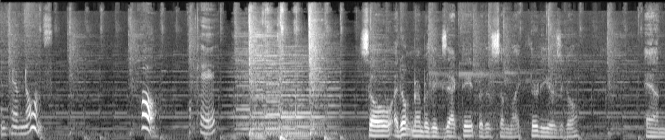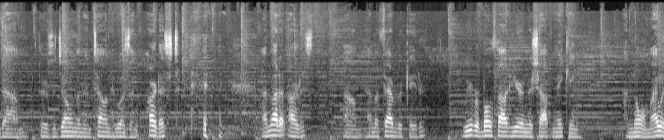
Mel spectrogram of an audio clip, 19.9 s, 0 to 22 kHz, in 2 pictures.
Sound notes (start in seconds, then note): 3.7 upbeat music; 12.8 laughing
